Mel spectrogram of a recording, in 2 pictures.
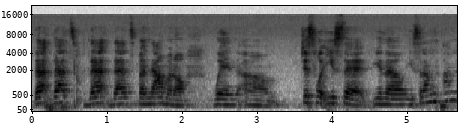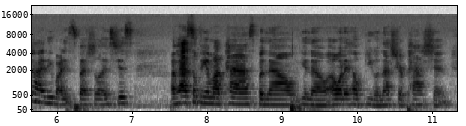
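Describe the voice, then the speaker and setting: A woman's voice: mid-range voice, moderate pace. Woman radio host, affirming and faith-minded, heard in an echoey room with faint hiss. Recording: roomy echo with faint background noise.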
